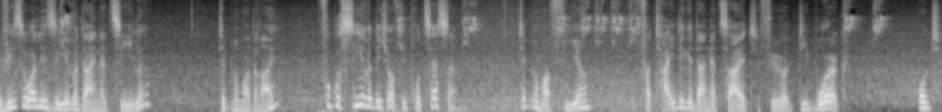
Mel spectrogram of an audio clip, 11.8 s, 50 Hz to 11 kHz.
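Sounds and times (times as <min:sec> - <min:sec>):
speech: 0:00.0 - 0:02.0, 0:02.8 - 0:10.8, 0:11.5 - 0:11.7
canary chirping in quick high-pitched bursts: 0:00.7 - 0:01.0, 0:05.0 - 0:06.1, 0:07.0 - 0:08.2, 0:10.6 - 0:11.2.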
